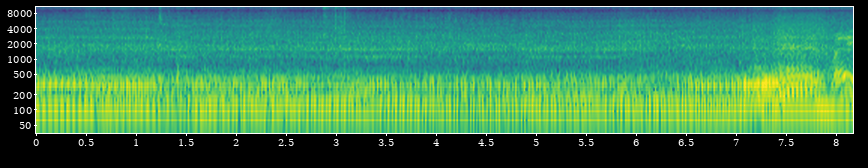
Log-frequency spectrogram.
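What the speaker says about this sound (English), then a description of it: "But this bike, how good does a V-twin sound?" A KTM 1290 Adventure R V-twin motorcycle engine idles and revs on an Australian bush trail, a loud, steady, throbbing rumble close by with a rising rev near the end and occasional clatter.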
